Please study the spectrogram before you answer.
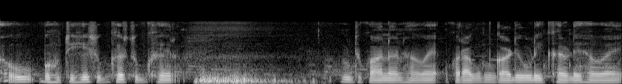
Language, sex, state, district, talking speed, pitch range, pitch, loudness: Chhattisgarhi, male, Chhattisgarh, Sarguja, 135 wpm, 100-110 Hz, 100 Hz, -18 LUFS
